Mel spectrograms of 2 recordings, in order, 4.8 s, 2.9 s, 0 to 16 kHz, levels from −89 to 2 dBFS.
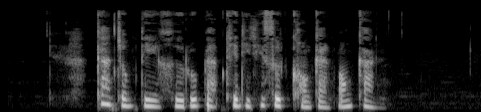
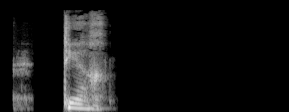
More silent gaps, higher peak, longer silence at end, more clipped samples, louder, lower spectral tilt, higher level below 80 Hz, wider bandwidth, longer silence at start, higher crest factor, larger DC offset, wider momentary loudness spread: second, none vs 0.34-0.63 s; second, -6 dBFS vs 0 dBFS; second, 1.05 s vs 1.85 s; neither; second, -26 LUFS vs -16 LUFS; about the same, -5.5 dB/octave vs -5 dB/octave; second, -64 dBFS vs -58 dBFS; about the same, 11.5 kHz vs 11.5 kHz; first, 0.7 s vs 0.15 s; about the same, 20 dB vs 22 dB; neither; second, 7 LU vs 21 LU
